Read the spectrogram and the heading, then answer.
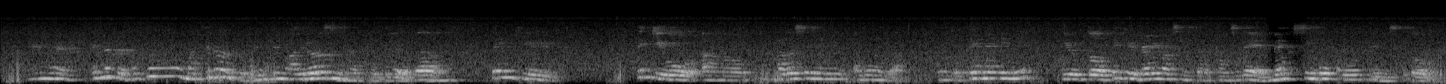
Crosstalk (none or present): present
